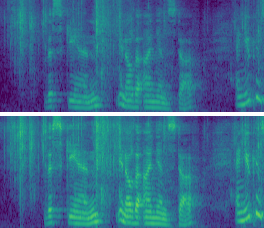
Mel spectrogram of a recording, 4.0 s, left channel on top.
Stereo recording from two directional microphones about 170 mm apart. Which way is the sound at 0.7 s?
40° right (ahead or behind).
